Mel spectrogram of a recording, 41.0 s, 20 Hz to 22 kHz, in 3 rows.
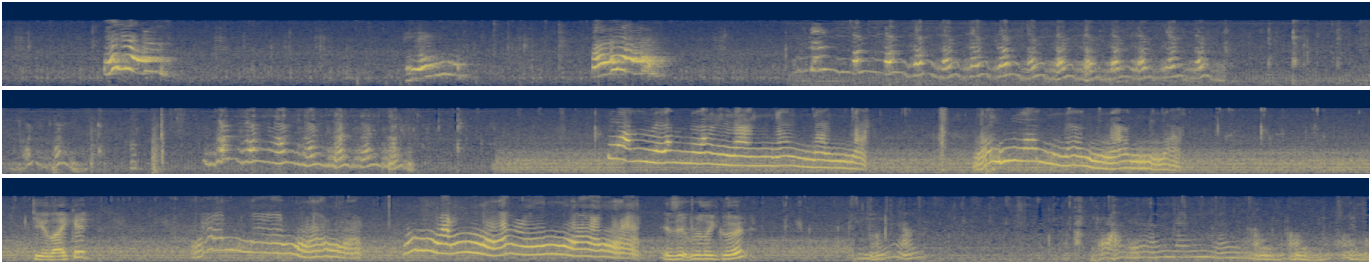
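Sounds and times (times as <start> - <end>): cat yowling: 1.0 - 1.8, 4.0 - 4.7, 5.9 - 6.7, 7.9 - 12.3, 15.7 - 17.8, 19.7 - 22.4, 23.4 - 25.6, 29.2 - 33.8, 38.0 - 40.2
steady hum: 7.8 - 41.0.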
